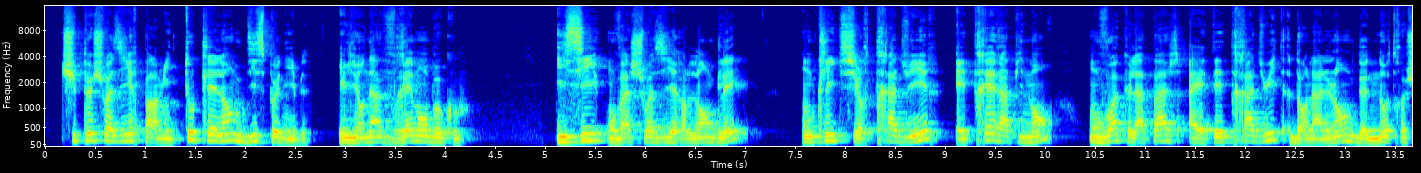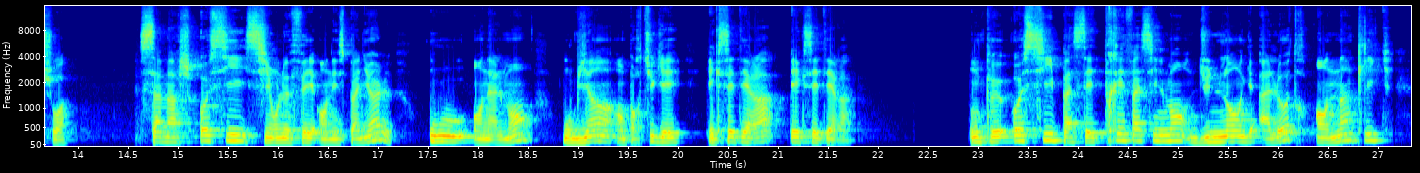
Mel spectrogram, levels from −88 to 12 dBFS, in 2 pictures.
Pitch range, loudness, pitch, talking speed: 120-150 Hz, -26 LUFS, 130 Hz, 155 wpm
